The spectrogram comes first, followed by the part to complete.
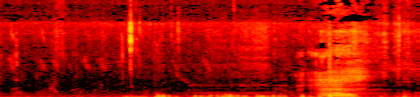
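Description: An animal calls once, a short cry falling in pitch about three seconds in, after a run of low, rough sounds.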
